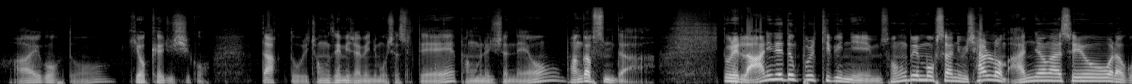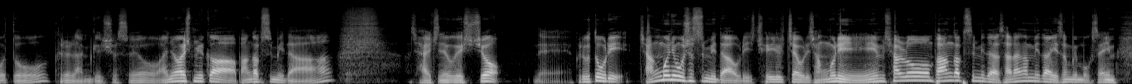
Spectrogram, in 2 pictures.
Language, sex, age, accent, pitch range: Korean, male, 40-59, native, 90-150 Hz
